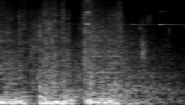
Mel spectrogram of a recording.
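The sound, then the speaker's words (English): Gunfire fills a comedy film scene: loud, dense bursts of rapid shots with heavy booming volleys that blend into one another and fade only slightly toward the end. “Oh, will you stop shooting everything?”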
